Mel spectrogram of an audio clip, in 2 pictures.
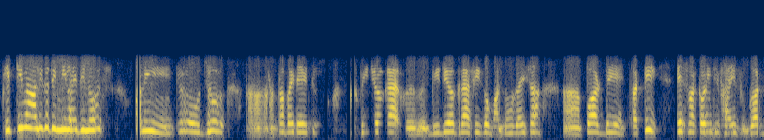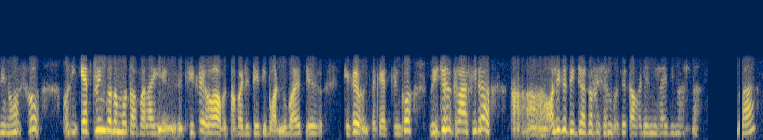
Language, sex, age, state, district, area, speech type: Nepali, female, 45-60, West Bengal, Kalimpong, rural, conversation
